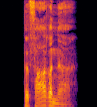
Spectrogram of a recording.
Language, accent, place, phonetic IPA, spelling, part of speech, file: German, Germany, Berlin, [bəˈfaːʁənɐ], befahrener, adjective, De-befahrener.ogg
- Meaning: 1. comparative degree of befahren 2. inflection of befahren: strong/mixed nominative masculine singular 3. inflection of befahren: strong genitive/dative feminine singular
